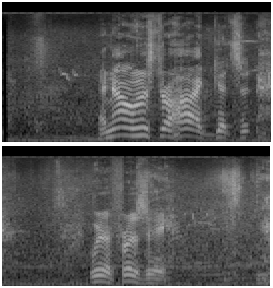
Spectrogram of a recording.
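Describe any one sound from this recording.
An older man laughs loudly, close by.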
